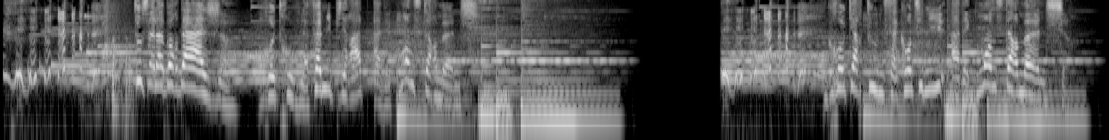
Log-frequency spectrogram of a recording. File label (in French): Voix Petit garçon; Monster Munch; Gulli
